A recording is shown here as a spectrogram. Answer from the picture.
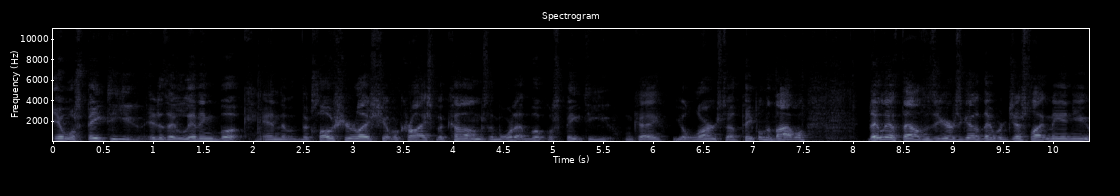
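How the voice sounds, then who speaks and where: A man speaks in an animated tone with a strong Southern US accent, his fairly high voice racing along at a very fast pace with lively intonation. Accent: thick Southern US. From US South, southern Mississippi. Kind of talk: motivational talk. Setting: home office.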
